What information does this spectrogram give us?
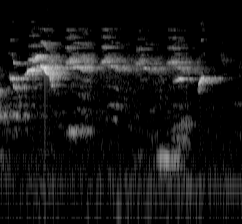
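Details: Green rose-ringed parakeet talking: nasal, speech-like mimicked syllables with buzzy harmonics, a louder drawn-out phrase early on, then softer mumbles and a short rising squeak near the end, in a quiet room.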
